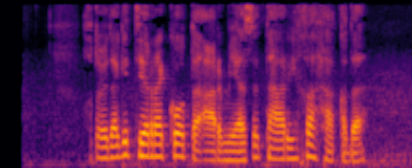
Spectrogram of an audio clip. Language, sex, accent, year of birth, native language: Uzbek, male, Toshkent shahri, 1999, Uzbek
